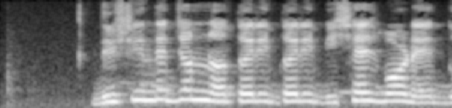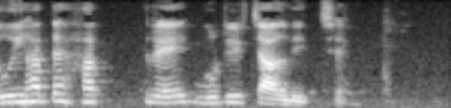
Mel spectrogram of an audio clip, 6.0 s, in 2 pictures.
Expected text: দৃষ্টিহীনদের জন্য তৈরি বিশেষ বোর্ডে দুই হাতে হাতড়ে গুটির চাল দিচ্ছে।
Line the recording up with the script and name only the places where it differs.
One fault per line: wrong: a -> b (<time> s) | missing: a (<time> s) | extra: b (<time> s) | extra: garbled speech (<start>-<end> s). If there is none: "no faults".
extra: তৈরি (1.9 s)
